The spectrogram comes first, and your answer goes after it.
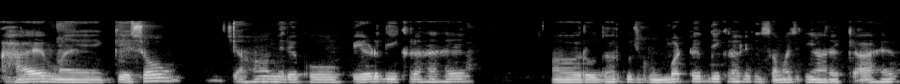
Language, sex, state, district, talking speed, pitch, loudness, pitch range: Hindi, male, Chhattisgarh, Rajnandgaon, 175 wpm, 120 Hz, -18 LUFS, 110-125 Hz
